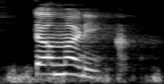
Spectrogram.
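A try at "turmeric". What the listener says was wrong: টার্মারিক। টার্মারিক কিন্তু ভুল উচ্চারণ, টার র থাকলেও র কিন্তু উচ্চারণ হবে না, সঠিক উচ্চারণ টার্মারিক।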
